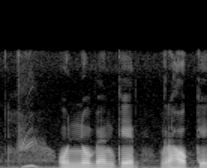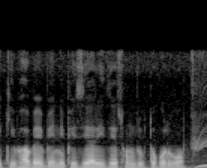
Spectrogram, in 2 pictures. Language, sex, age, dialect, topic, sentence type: Bengali, male, 18-24, Jharkhandi, banking, question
